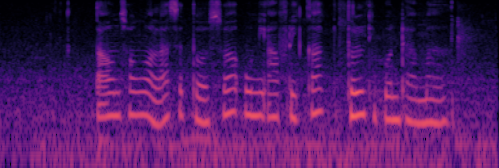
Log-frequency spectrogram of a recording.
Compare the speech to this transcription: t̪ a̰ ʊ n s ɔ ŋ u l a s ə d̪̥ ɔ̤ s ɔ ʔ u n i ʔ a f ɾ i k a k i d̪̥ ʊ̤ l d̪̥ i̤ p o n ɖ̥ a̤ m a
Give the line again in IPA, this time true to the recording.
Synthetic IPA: t̪ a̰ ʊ n s ɔ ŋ o l a s ə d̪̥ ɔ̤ s ɔ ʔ u n i ʔ a f ɾ i k a k i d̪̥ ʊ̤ l d̪̥ i̤ p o n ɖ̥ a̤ m a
